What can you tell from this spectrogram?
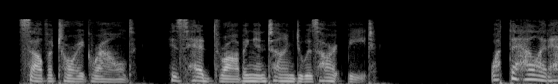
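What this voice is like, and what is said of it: Usual voice. Nothing is said of it.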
